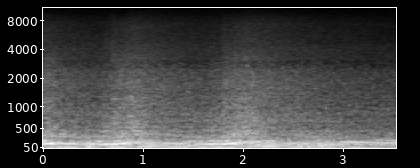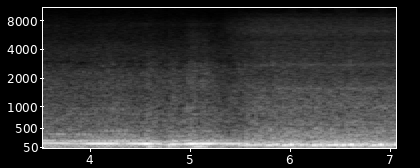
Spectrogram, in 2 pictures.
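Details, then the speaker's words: 1969 Chevy C10 with a non-original 283 V8, small cam, Unilite ignition, after timing and carburetor adjustment, earlier stalling: deep steady rumble swelling smoothly with throttle, no knocks or misses; normal running V8. "We've had some trouble with it stalling and stuff, but it sounds good right now."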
